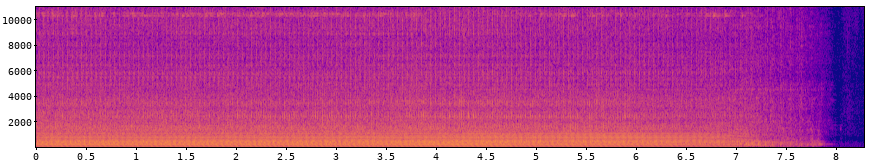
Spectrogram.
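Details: Husqvarna R 53SV self-propelled lawn mower after Sea Foam was added to the fuel: steady, even running with no surging, then shutdown. The earlier surging was suspected to come from blocked carburettor jets; no carburettor cleaning was needed.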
